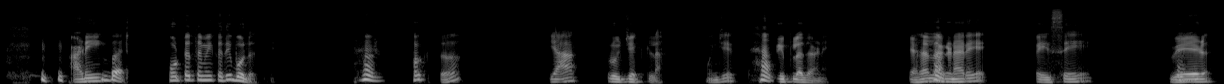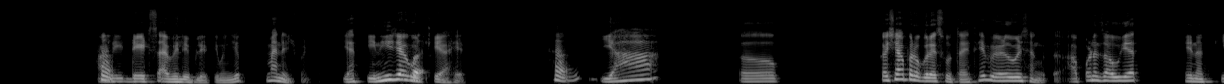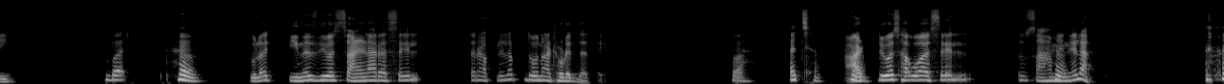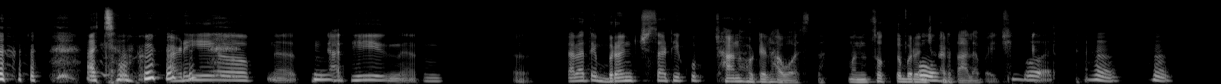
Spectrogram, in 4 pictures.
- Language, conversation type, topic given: Marathi, podcast, तुम्ही चालू असलेले काम लोकांना कसे दाखवता?
- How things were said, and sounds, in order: chuckle; tapping; other background noise; in English: "डेट्स अवेलेबिलिटी"; other noise; chuckle; laughing while speaking: "अच्छा"; laugh; in English: "ब्रंचसाठी"; in English: "ब्रंच"; chuckle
